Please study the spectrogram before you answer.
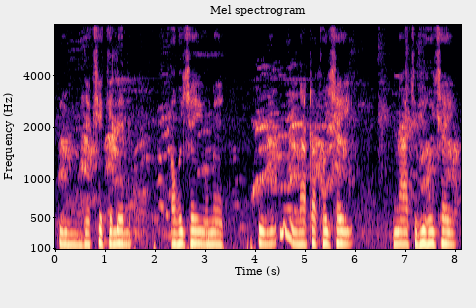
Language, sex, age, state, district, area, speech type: Maithili, male, 30-45, Bihar, Sitamarhi, rural, spontaneous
